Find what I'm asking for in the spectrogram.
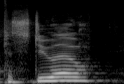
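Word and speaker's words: pistuo (πιστεύω): If you care about such things, it's pronounced pistuo.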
